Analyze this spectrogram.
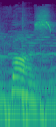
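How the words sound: The vowel is a long ah, as in father. "British English, pronounced with an R sound like in father"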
